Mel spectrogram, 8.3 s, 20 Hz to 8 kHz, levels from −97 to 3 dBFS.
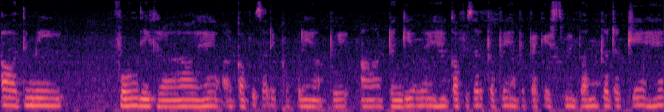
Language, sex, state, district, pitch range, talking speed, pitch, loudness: Hindi, female, Bihar, Bhagalpur, 180-195 Hz, 195 wpm, 185 Hz, -34 LUFS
